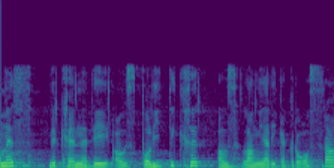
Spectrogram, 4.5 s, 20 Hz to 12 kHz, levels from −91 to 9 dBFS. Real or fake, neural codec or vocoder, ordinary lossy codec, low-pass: fake; codec, 16 kHz, 8 kbps, FreqCodec, larger model; none; 7.2 kHz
